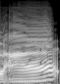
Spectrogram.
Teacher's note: Kemudian pada kata "a," terdapat Madd Thabi'i yang ditandai dengan fathah diikuti alif, dengan panjang dua harakat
